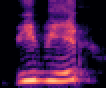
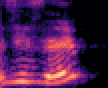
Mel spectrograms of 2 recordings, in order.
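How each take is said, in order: First: Vivir, Spanish style with the last syllable stressed. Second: Viver with a clear Portuguese v in the middle, gentle rise at the end; viver, plain Brazilian Portuguese. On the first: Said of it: "que é viver". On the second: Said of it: "por exemplo, vivir". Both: Shown as a demonstration.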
